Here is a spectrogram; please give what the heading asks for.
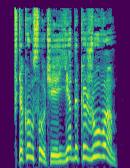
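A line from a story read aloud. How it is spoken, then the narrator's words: Excited exclamation. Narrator (Russian): воскликнул географ, всегда волновавшийся, когда ему противоречили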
